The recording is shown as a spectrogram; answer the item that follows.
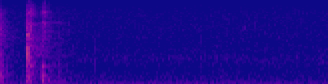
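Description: A man says one short word, then only faint room tone with a steady low hum.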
